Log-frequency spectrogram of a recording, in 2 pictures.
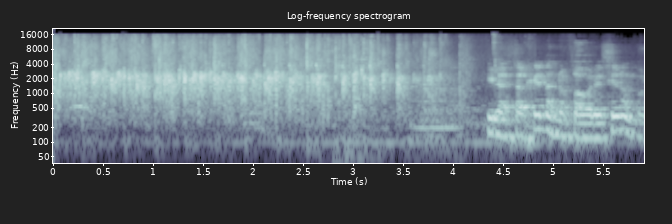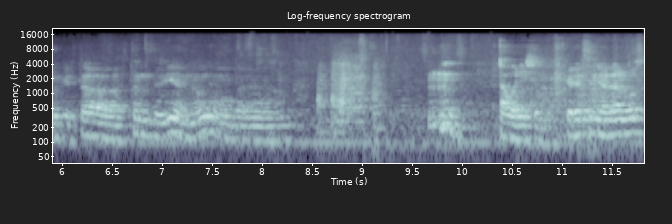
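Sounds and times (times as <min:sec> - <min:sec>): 
applause: 0:00.0 - 0:04.3
speech: 0:04.4 - 0:08.8, 0:09.8 - 0:11.8.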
